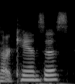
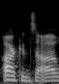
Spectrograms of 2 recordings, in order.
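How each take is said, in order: First: The name is said as it is spelled. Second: The name is said in its usual way.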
